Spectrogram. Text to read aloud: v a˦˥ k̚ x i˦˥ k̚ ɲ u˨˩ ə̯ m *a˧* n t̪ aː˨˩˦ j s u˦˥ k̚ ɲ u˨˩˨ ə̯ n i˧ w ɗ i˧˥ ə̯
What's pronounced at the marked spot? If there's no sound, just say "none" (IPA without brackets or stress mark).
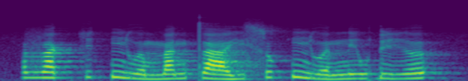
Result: a˧˥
